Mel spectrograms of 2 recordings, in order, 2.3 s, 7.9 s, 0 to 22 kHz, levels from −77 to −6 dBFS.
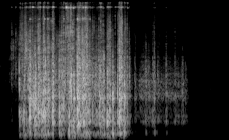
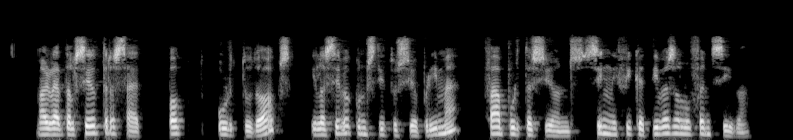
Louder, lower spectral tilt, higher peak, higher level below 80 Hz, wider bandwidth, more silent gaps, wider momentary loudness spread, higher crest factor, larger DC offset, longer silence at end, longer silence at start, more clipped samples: second, -21 LUFS vs -17 LUFS; second, -0.5 dB/octave vs -4 dB/octave; about the same, -4 dBFS vs -2 dBFS; second, -68 dBFS vs -60 dBFS; first, over 20 kHz vs 7.8 kHz; second, none vs 1.46-1.68 s, 1.90-1.99 s, 2.05-2.17 s, 2.96-3.10 s, 4.62-4.83 s; first, 22 LU vs 9 LU; about the same, 22 dB vs 18 dB; neither; first, 0.75 s vs 0.45 s; second, 0.1 s vs 0.35 s; neither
